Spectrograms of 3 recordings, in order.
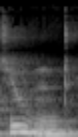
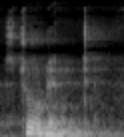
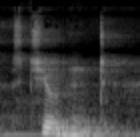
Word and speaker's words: student: it must be pronounced student but you know the non-native speaker tends to drop the Y sound in between that comes in the word initial cluster and he pronounce it wrongly as student but the actual pronunciation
